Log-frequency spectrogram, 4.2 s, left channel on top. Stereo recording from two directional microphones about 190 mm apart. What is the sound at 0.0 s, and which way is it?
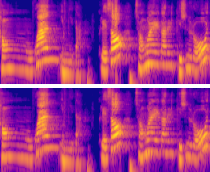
Speech, 40° left (ahead or behind).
